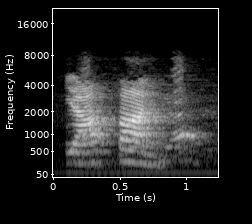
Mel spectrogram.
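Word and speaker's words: Japan: யாப்பான். யாப்பான். ஜே வந்து வை pronounce பண்ணாம யாப்பான். ம் ம் ம் ஆ யாப்பானிஷ்.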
